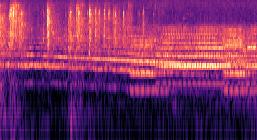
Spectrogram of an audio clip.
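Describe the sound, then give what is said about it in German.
Emergency vehicle sirens pass far away, several wailing tones overlapping and sliding in pitch, steady and continuous, sounding over a low background rumble with no talk. “Was ist das? Sirenen!”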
